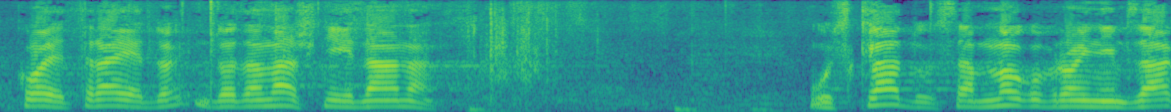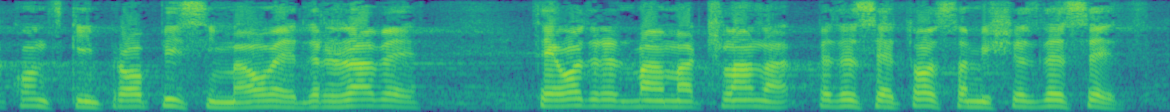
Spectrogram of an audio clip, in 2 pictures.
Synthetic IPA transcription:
ko̞jet̪ɾajed̪od̪anaʃɲeɡd̪aːna | usklˠad̪usamno̞ɡobɾo̞ːjnimzaːko̞nskiːmpɾo̞ːpisimao̞ʋe̞d̪r̩ʒaʋe̞ | t̪eo̞d̪ɾed̪bamat͡ʃlˠaːnape̞d̪e̞seːt̪o̞samiʃezd̪eset̪

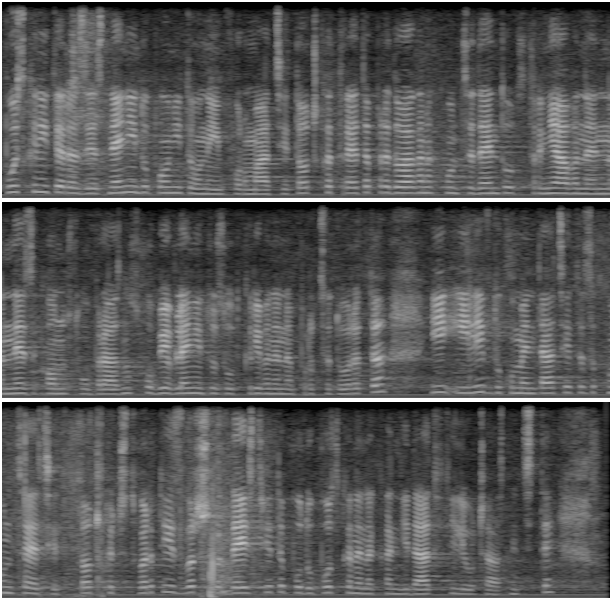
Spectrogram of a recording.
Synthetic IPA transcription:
poiskənit̪ɛɾəzjɐsnɛniːd̪opɐlˠnit̪ɛlˠnɐinfoɾmat̪sijət̪ɔt͡ʃkət̪ɾɛt̪əpɾɛd̪lˠaɡənɐkont̪sɛd̪ɛnt̪əot̪st̪ɾɐnʲjavɐnɛnɐnɛzɐkɔnːosoobɾaznost̪fobjɐvlɛniɛt̪ozɐot̪̚kɾivɐnɛnɐpɾot̪sɛd̪uɾət̪ə | iʔilivd̪okumɛnt̪at̪sijət̪əzɐkont̪sɛsijət̪ə̥t̪ɔt͡ʃkət͡ʃɛ̥t̪vɤɾt̪əizvɤɾʃvəd̪ɛjst̪viət̪əpod̪opuskənɛnɐkənd̪id̪at̪i̥t̪ɛiliʊt͡ʃasnit̪si̥t̪ɛ

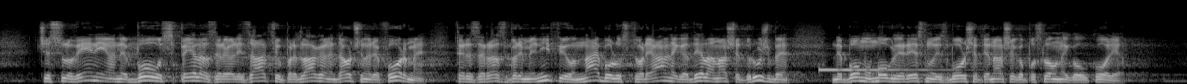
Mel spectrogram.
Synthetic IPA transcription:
t͡ʃɛslɔʋeːnijanɛbouspeːlazɾɛalizaːt̪sijɔpɾɛd̪laːɡanjɛd̪awt͡ʃnɛɾɛfoɾmɛ̰ | t̪ɛɾzɾazbɾɛmɛniːt̪ʋijɔnajbolust̪ʋaɾjaːlnɛɡad̪eːlanaːʃɛd̪ɾuːʒbɛnɛboːmɔmoːɡliɾeːsnɔizboːlʃat̪inaːʃɛɡapɔslɔwnɛɡaɔkoːlja̰

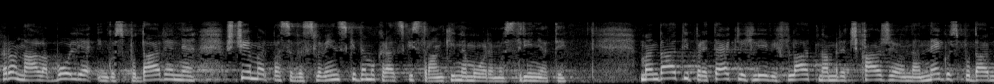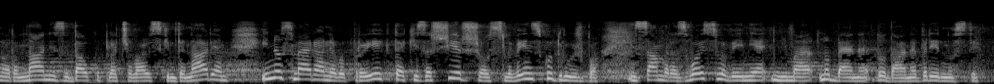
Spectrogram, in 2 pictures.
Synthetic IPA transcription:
ɾawnaːlaboːljɛʔinɡɔspɔd̪aːɾjanjɛʃt͡ʃeːməɾpasɛʋəslɔʋeːnskid̪ɛmɔkɾat̪skist̪ɾaŋkinɛmoːɾɛmɔst̪ɾinjat̪i | mand̪aːt̪ipɾɛt̪ɛːklixleːʋixʋlaːt̪namɾɛt͡ʃkaːʒɛjɔnanɛɡɔspɔd̪aːɾnɔɾawnaːnjɛzəd̪awkɔplat͡ʃɛʋaːlskimd̪ɛnaːɾjɛminɔsmɛɾjanjɛʋəpɾɔjeːkt̪ɛkizaʃiɾʃɔslɔʋeːnskɔd̪ɾuːʒbɔinsamɾazʋɔːjslɔʋeːnijɛniːmanɔbɛːnɛd̪ɔd̪aːnɛʋɾeːd̪nɔst̪i

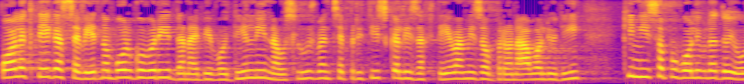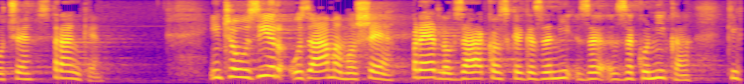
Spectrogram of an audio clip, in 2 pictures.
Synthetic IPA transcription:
pɔlɛkt̪eːɡasɛʋeːd̪nɔboːlɡɔʋɔɾid̪anajbiʋɔd̪ilninawsluʒbənt̪sɛpɾit̪iskalizaxt̪eːʋamizaɔbɾawnaːʋɔljud̪ikiniːsɔpɔʋoːliwlad̪ɔjoːt͡ʃɛst̪ɾaːŋkɛ̰ | int͡ʃɛwziɾɔzaːmɛmɔʃɛpɾɛːd̪lɔɡzakɔnskɛɡa | zakɔniːka | ki

